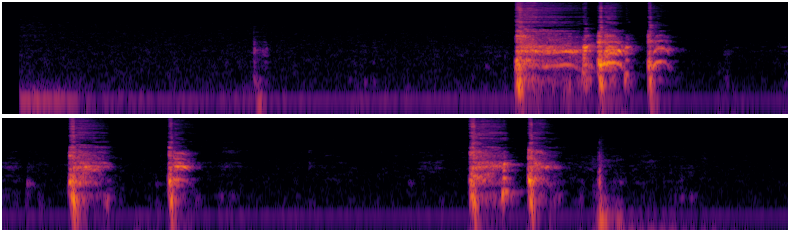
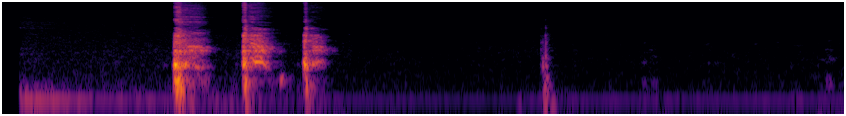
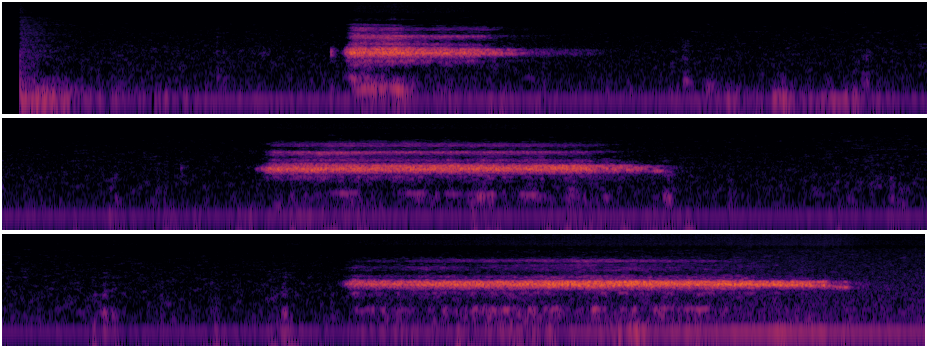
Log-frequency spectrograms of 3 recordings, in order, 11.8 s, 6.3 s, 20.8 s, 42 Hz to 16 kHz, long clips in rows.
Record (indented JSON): {
  "three_cough_length": "11.8 s",
  "three_cough_amplitude": 19674,
  "three_cough_signal_mean_std_ratio": 0.3,
  "cough_length": "6.3 s",
  "cough_amplitude": 24089,
  "cough_signal_mean_std_ratio": 0.2,
  "exhalation_length": "20.8 s",
  "exhalation_amplitude": 4954,
  "exhalation_signal_mean_std_ratio": 0.55,
  "survey_phase": "beta (2021-08-13 to 2022-03-07)",
  "age": "65+",
  "gender": "Female",
  "wearing_mask": "No",
  "symptom_cough_any": true,
  "smoker_status": "Never smoked",
  "respiratory_condition_asthma": false,
  "respiratory_condition_other": false,
  "recruitment_source": "REACT",
  "submission_delay": "1 day",
  "covid_test_result": "Negative",
  "covid_test_method": "RT-qPCR",
  "influenza_a_test_result": "Negative",
  "influenza_b_test_result": "Negative"
}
